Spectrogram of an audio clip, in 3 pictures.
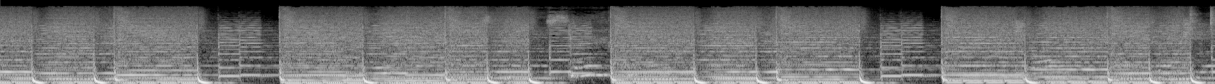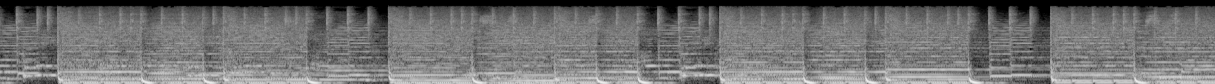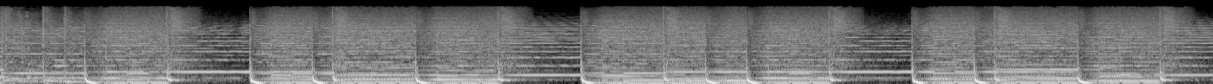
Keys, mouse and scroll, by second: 8.5 ctrl+shift+j, 10.2-10.7 ctrl+scroll down 4, 12.5 click, 13.0 right click, 14.8 click, 16.5 click, 17.2 click, 19.1 1, 22.1 click, 22.5 click, 23.1 click, 26.5-29.8 ctrl+shift+drag, 35.2 ctrl+shift+click, 36.3 ctrl+shift+j.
